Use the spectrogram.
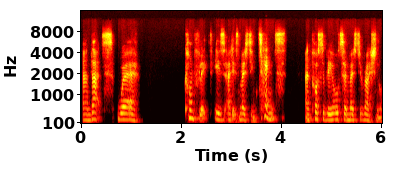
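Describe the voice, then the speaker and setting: A woman with a British accent speaks in a somewhat breathy voice at a moderate pace over a quiet background. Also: medium pitch for a woman, fairly even intonation. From Britain. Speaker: academic speaker. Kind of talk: lecture. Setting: webinar. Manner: conversational, frequent fillers.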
